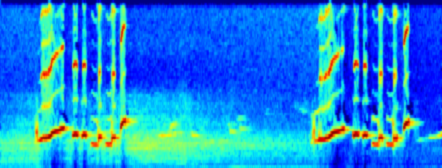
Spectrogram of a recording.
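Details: Female white-rumped shama calling the male: two bursts of clear whistled notes, each opening with a loud rising slur followed by several short, slightly descending whistles, separated by a quiet pause of about three seconds.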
